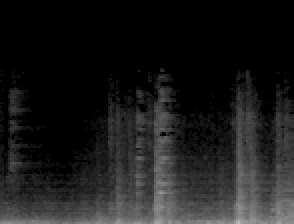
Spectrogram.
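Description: A train rumbles past on the rails, a steady low roar with rhythmic wheel clatter and brief metallic bursts, loud throughout.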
